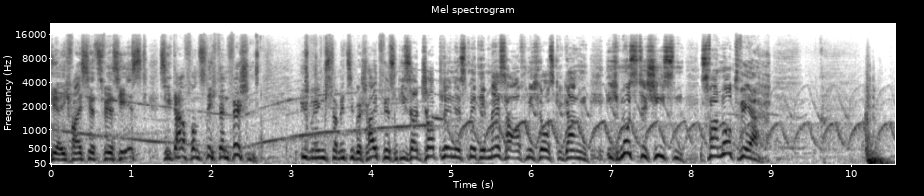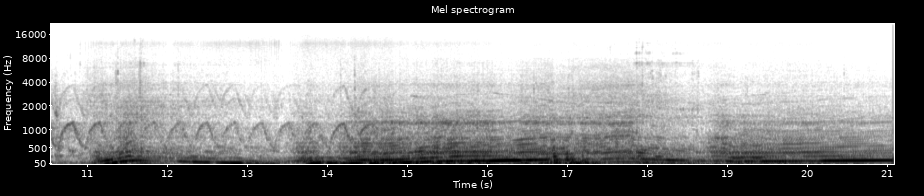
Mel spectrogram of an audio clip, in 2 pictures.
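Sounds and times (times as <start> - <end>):
speech: 0.0 - 9.2
wailing siren: 0.0 - 21.0
car engine revving and accelerating on an open road: 11.1 - 12.8, 13.6 - 21.0.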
